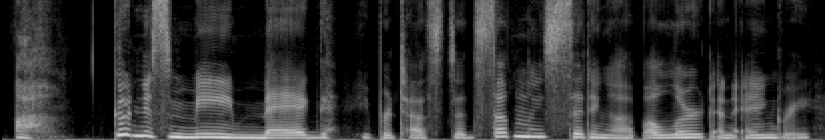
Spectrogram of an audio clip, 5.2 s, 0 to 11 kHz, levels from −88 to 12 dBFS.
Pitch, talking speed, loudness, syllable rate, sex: 245 Hz, 140 wpm, -16 LUFS, 4.5 syllables/s, female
